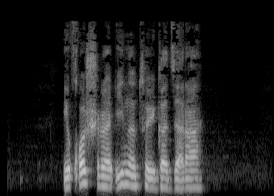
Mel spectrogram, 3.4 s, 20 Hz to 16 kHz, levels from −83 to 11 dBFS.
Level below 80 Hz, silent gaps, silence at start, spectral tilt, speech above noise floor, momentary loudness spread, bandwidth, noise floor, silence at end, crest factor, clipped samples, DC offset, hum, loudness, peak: -70 dBFS; none; 0.8 s; -5 dB/octave; 45 dB; 6 LU; 11.5 kHz; -63 dBFS; 0.9 s; 20 dB; under 0.1%; under 0.1%; none; -19 LUFS; -2 dBFS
